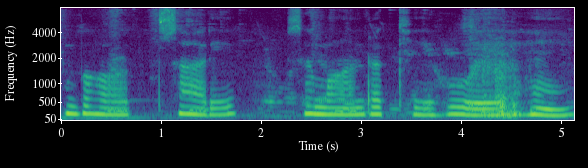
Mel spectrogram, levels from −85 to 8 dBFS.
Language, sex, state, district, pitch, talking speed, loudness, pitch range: Hindi, female, Bihar, Katihar, 175 Hz, 70 wpm, -16 LUFS, 160-185 Hz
